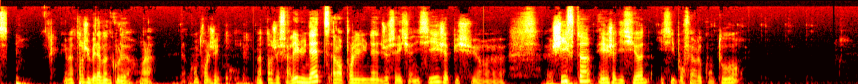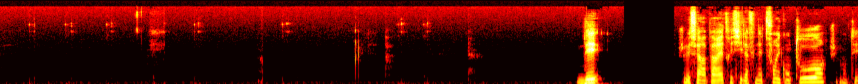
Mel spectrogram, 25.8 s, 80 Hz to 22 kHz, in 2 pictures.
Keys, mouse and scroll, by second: 0.3 Escape, 1.2 d, 1.8 click, 2.1 F1, 2.7 shift+drag, 3.7 ctrl+g, 3.8-4.5 drag, 5.9 click, 8.9 shift+click, 9.3 shift+click, 10.0 shift+click, 10.6 shift+click, 11.0 shift+click, 11.5 shift+click, 11.8 shift+click, 12.1 shift+drag, 13.8 shift+click, 14.6 shift+click, 15.3 shift+click, 15.8 shift+click, 16.8 shift+click, 17.1 shift+click, 17.3 shift+middle click, 18.9 shift+click, 19.3 shift+click, 21.6 shift+d, 24.2 click.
